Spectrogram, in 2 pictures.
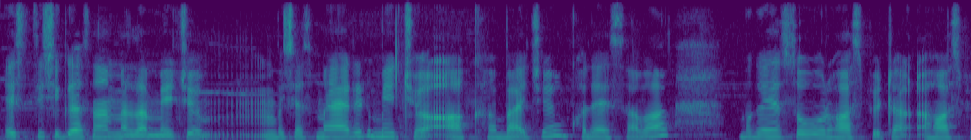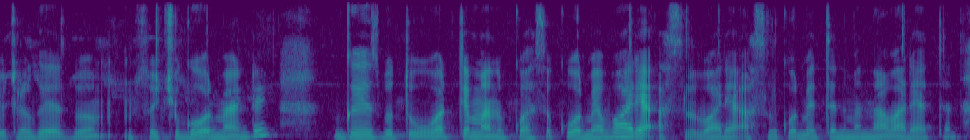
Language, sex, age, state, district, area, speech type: Kashmiri, female, 30-45, Jammu and Kashmir, Srinagar, urban, spontaneous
